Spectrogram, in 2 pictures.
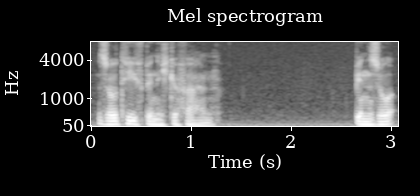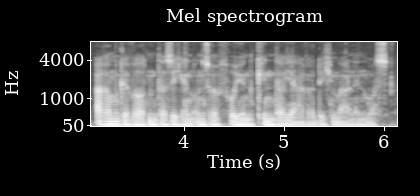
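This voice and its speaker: An actor playing an anguished young prince, declaiming verse in a 1950s radio drama and swinging from hushed whispers to outbursts. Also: male voice, sits low, little pitch movement, moderate pace, slightly rough, dry recording. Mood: brooding. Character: young anguished prince, passionate, tormented by forbidden love.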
